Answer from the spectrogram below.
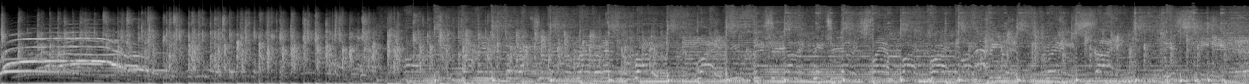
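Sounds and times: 
crowd whoops and whistles: 0:00.0 - 0:01.8
crowd applause: 0:00.0 - 0:12.4.

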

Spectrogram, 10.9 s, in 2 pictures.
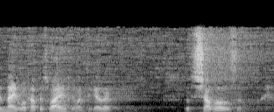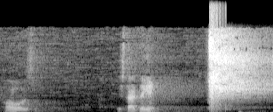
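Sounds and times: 
speech: 0:00.0 - 0:02.4, 0:03.7 - 0:05.0, 0:05.6 - 0:06.4, 0:07.8 - 0:08.8, 0:09.6 - 0:09.8
snake hissing: 0:09.6 - 0:10.9.

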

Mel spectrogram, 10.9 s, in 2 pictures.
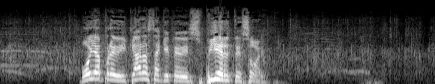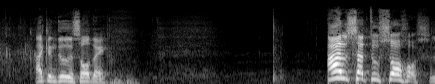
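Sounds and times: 
audience applauding: 0:00.0 - 0:06.9
speech: 0:01.0 - 0:03.4, 0:05.9 - 0:07.0, 0:09.5 - 0:10.8.

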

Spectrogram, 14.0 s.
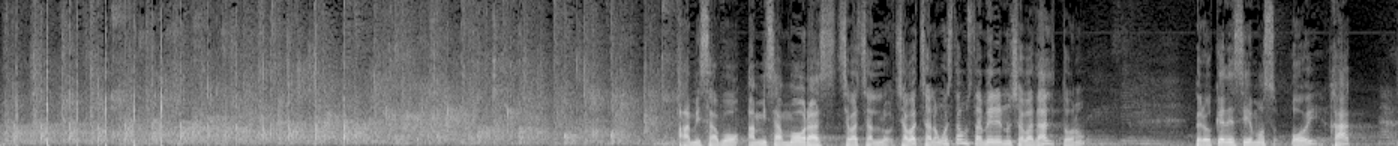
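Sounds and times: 
applause: 0:00.0 - 0:07.2
speech: 0:06.8 - 0:11.0, 0:12.0 - 0:13.9.

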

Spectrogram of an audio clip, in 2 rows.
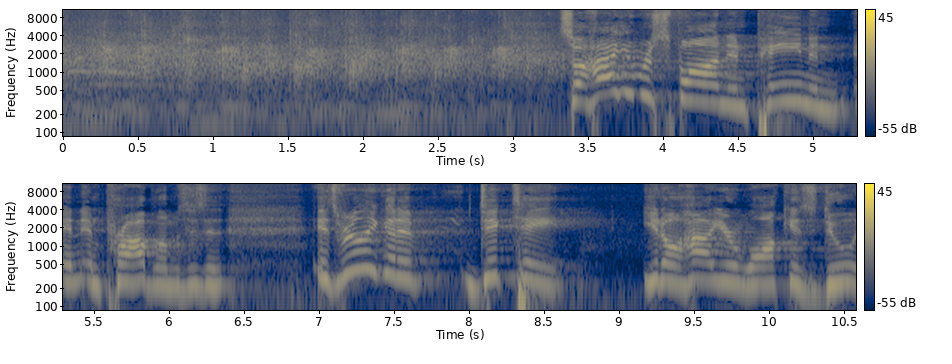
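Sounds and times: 
audience clapping: 0:00.0 - 0:03.9
speech: 0:03.4 - 0:10.5.

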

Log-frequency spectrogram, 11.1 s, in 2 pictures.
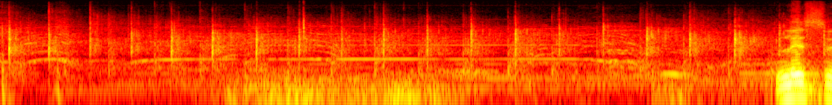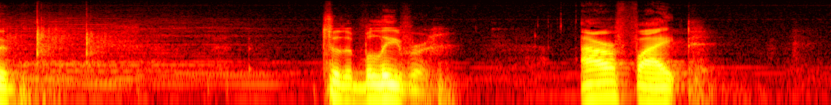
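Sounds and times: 
audience hand clapping in praise: 0:00.0 - 0:06.5
speech: 0:05.2 - 0:05.8, 0:07.8 - 0:08.6, 0:09.4 - 0:10.3.

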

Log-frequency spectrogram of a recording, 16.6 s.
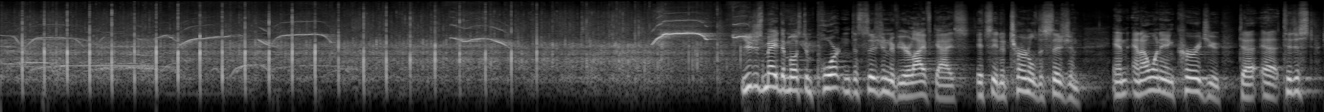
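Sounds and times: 
whistles: 0:00.0 - 0:04.3, 0:05.5 - 0:06.6, 0:08.0 - 0:09.6
shouted cheers: 0:00.0 - 0:09.2
crowd applauding: 0:00.0 - 0:09.5
speech: 0:09.3 - 0:16.5.

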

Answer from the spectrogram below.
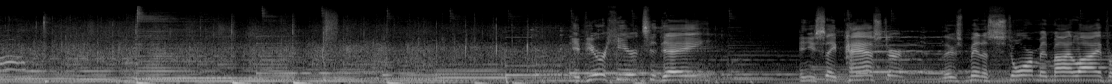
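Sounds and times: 
crowd clapping: 0:00.0 - 0:06.6
speech: 0:05.8 - 0:07.2, 0:08.0 - 0:11.1.

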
